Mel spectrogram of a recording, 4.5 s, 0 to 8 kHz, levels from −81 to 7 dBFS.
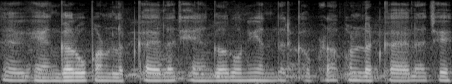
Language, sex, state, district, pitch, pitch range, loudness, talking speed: Gujarati, male, Gujarat, Gandhinagar, 135 Hz, 130-140 Hz, -19 LUFS, 160 wpm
